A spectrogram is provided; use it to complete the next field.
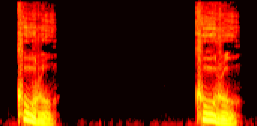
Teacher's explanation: W. In Welsh words, you should think of this as a vowel. W sounds like oo in moon.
